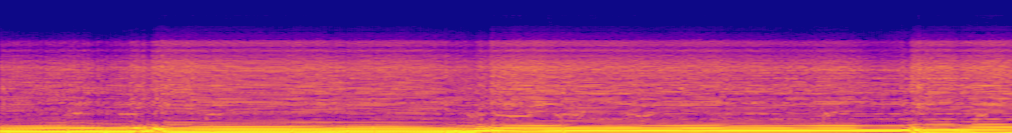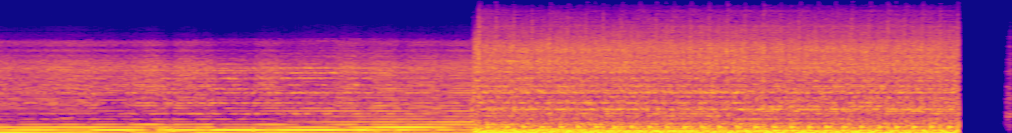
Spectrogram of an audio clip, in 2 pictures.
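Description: Loud, heavily distorted band music with dense, saturated guitars and synth layers, a voice singing faintly deep in the mix; the wall of noise grows brighter and harsher near the end.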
